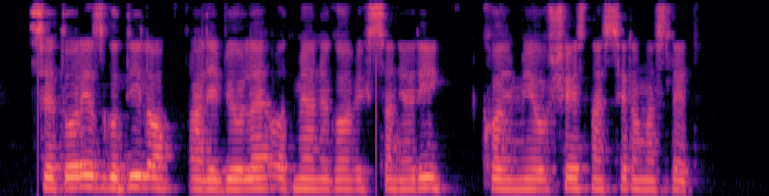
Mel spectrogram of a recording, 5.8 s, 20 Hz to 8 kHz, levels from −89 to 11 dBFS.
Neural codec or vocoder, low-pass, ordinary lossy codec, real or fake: none; 7.2 kHz; none; real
